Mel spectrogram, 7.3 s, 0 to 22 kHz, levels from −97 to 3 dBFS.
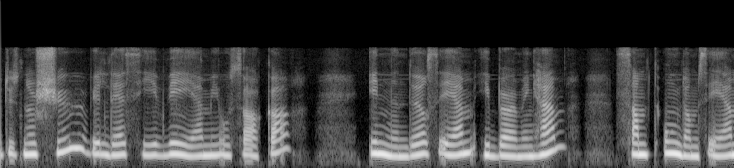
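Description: No technical faults are audible.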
